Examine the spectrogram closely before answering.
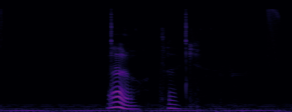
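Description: An electronic bleep sounds and falls in pitch.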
